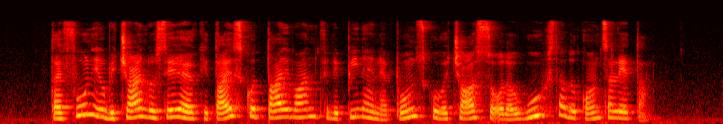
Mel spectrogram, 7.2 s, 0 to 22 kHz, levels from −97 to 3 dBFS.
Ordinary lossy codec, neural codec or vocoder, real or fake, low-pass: none; none; real; 10.8 kHz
